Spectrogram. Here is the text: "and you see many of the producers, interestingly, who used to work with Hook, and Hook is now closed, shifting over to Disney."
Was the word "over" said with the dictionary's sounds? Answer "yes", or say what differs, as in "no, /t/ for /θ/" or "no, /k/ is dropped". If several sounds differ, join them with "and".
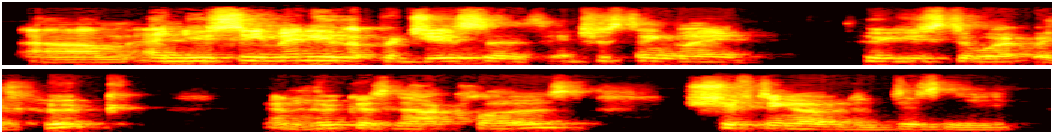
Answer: yes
